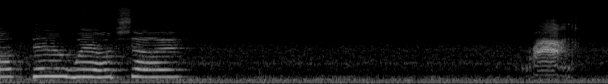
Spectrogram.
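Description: Domestic cat meowing in a quick run of short, steady-pitched notes over the first two seconds, then one more short, higher cry near the end.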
